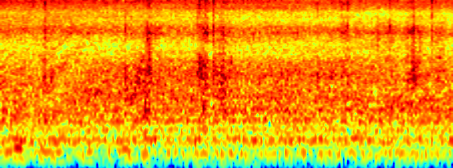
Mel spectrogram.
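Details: Honey bee colony being captured into a hive box while smoke is applied; a dense, steady droning buzz runs unbroken through the short recording over faint background noise.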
